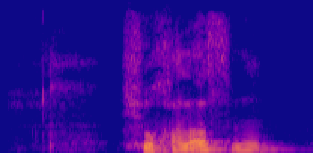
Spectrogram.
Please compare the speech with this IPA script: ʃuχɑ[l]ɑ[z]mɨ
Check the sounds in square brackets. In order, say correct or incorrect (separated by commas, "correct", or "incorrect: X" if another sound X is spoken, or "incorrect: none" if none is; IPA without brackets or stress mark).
correct, incorrect: s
